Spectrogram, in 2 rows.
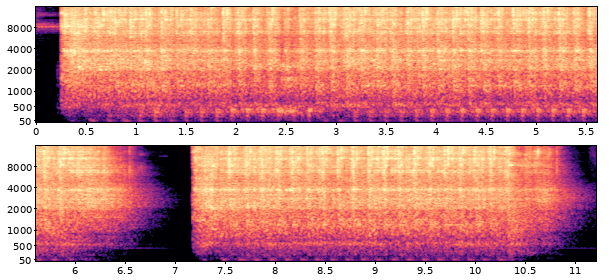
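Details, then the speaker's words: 2002 Polaris Scrambler 400 4x4 ATV, all original, choked on first start attempt; two bursts of rapid chuffing about three per second, each dying after a few seconds; starts briefly then stalls; owner suspects low compression once oil left the cylinder. "all right looks like it started up there for a second and then died and now won't uh res start"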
